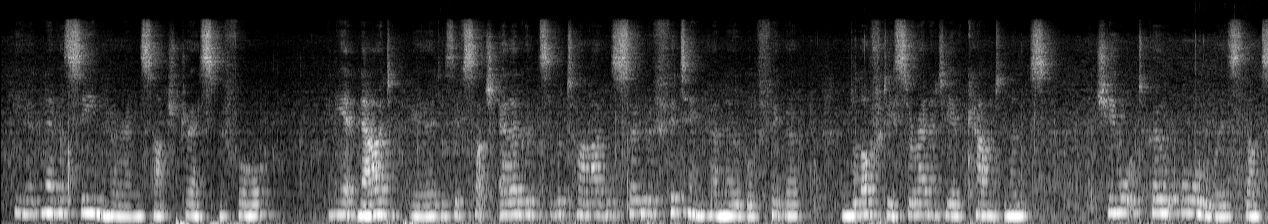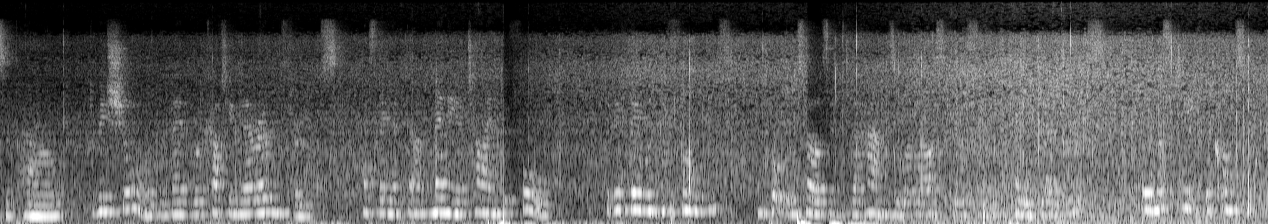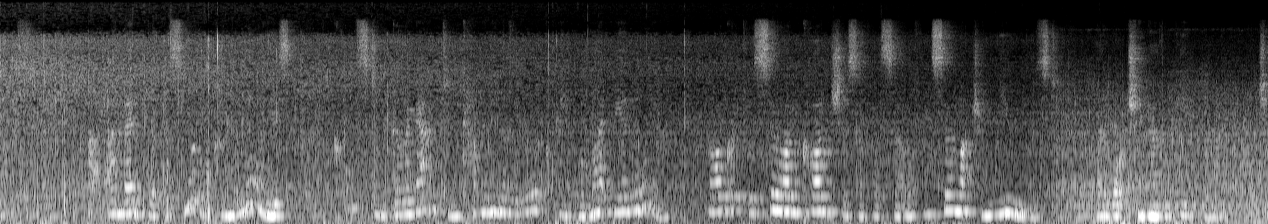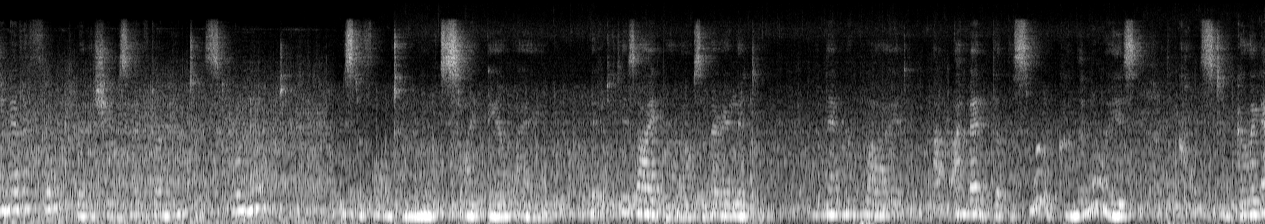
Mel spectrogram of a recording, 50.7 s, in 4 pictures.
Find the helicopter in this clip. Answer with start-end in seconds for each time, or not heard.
35.5-50.6.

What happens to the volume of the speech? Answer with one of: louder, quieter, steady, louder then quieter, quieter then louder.
steady.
